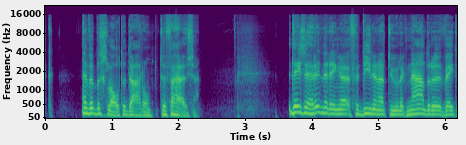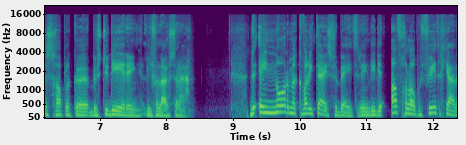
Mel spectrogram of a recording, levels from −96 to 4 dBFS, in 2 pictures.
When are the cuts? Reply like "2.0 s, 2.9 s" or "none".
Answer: none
